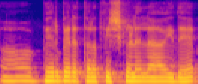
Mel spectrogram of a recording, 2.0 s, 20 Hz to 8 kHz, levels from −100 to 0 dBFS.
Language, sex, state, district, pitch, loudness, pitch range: Kannada, male, Karnataka, Shimoga, 145 Hz, -13 LUFS, 140-150 Hz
